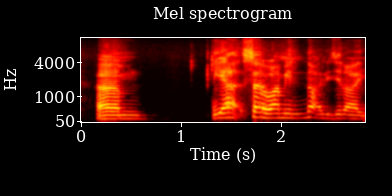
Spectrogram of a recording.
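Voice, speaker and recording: A man is speaking. He talks with a London accent. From North London, England. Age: 60s. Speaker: doctor and psychic medium. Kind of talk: interview conversation. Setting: radio show.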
